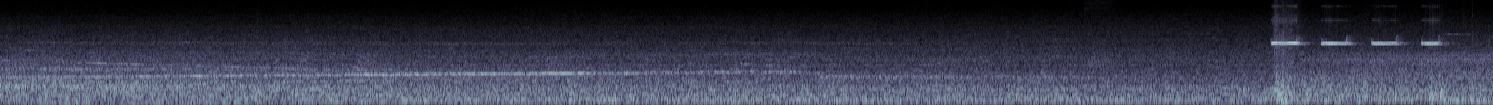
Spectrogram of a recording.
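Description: Interior of a CSR Zhuzhou LRT train running into a station: steady running noise with a faint motor whine that slowly rises in pitch, then fades about halfway. Near the end, four high beeps about a second apart as the doors open.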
